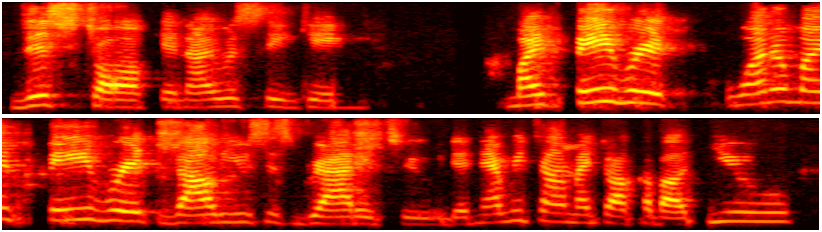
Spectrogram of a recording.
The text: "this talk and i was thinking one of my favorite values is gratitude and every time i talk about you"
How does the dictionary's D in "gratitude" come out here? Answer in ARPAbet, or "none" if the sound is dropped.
D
